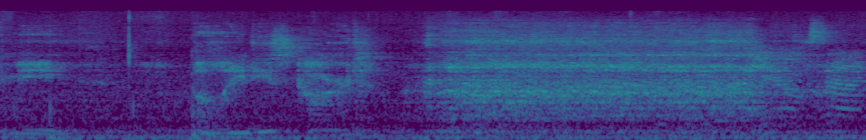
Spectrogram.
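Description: A young woman's quiet voice murmuring, then, about two seconds in, a long breathy exhale lasting nearly two seconds.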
